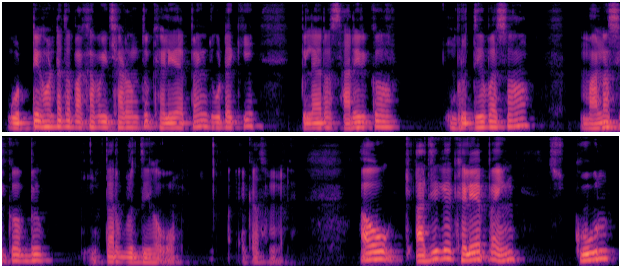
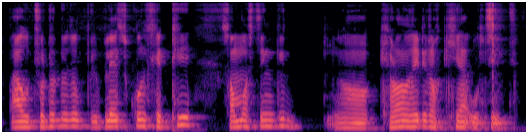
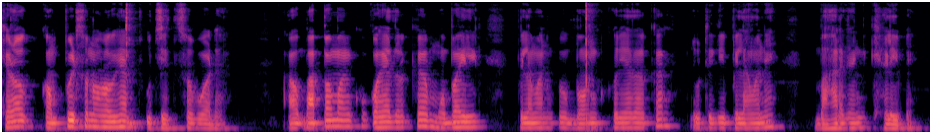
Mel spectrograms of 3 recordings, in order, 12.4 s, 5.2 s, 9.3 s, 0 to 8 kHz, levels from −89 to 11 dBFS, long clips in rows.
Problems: none marked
